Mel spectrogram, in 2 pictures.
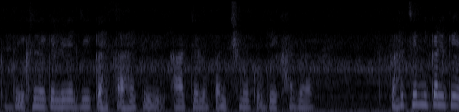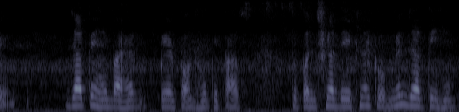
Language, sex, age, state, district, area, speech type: Hindi, female, 60+, Uttar Pradesh, Hardoi, rural, spontaneous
